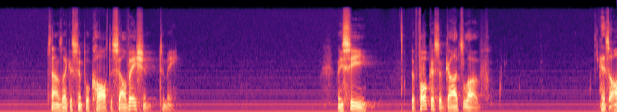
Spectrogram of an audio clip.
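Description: A middle-aged man speaks with emphasis through a headset microphone, in short bursts with pauses.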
